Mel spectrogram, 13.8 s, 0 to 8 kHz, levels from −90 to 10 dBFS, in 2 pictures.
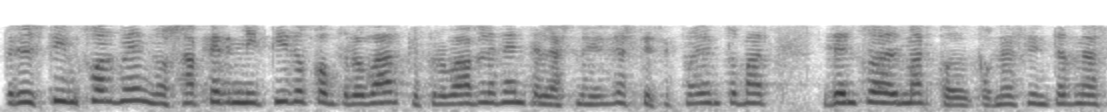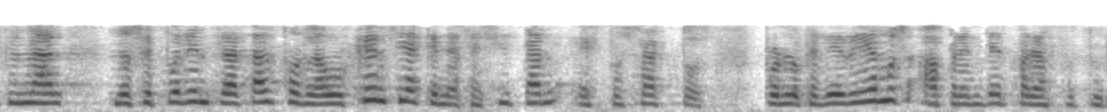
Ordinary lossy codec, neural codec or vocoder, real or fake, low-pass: AAC, 16 kbps; codec, 44.1 kHz, 3.4 kbps, Pupu-Codec; fake; 7.2 kHz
